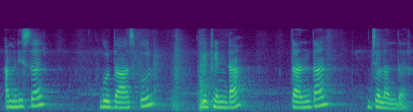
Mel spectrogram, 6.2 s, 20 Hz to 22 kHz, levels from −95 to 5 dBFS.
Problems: none marked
